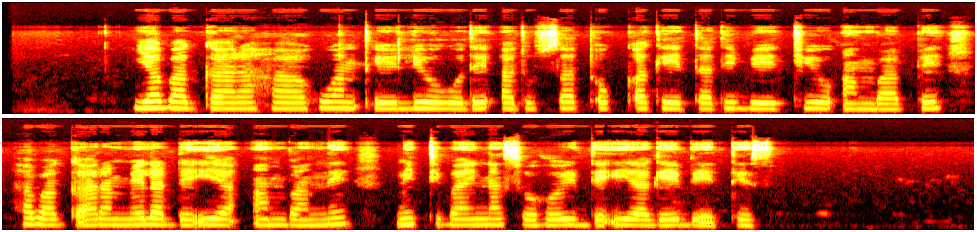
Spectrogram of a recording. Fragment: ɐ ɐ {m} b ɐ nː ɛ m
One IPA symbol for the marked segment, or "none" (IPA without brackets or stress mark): m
